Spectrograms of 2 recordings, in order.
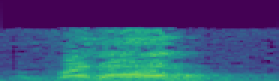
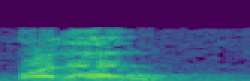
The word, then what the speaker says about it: ضلال: بالضاد ضاء مثل ظلال، والصواب ضلال، ومثل ولا الضالين، والصواب ولا الضالين.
